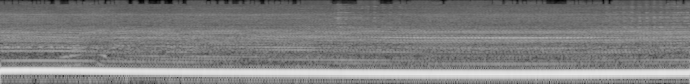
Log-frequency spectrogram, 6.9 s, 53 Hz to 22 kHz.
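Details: Mazda Miata at 3800 rpm: steady high-revving drone with a fine metallic rattle/buzz from an exhaust heat shield with a broken weld; fixed by clamping the shield tightly with a 4–5 inch stainless steel hose clamp.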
